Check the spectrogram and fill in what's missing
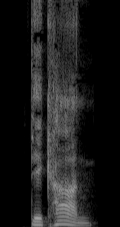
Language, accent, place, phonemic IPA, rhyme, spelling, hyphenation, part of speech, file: German, Germany, Berlin, /deˈkaːn/, -aːn, Decan, De‧can, noun, De-Decan.ogg
- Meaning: decane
